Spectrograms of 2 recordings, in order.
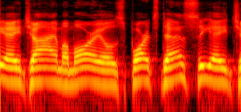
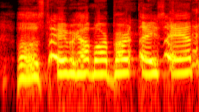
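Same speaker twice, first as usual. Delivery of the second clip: put-on breathless panting, higher and louder; 7 semitones higher, 9 dB louder than usual. Retelling how Bridget announced more birthdays: imitating Bridget panting breathlessly. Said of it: "panting and breathlessly telling me".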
